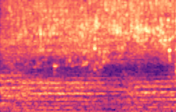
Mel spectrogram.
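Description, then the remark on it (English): Sparkling natural spring water, bottled at Elmhurst Spring, pours steadily into a glass close to the microphone, a continuous rushing fizz with bubbling hiss throughout, no voices. “Oops, top me up.”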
